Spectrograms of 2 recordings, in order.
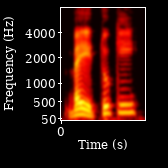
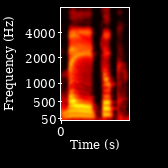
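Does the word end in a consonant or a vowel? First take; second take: vowel; consonant. First: The word ends with a short final vowel. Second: The word ends on a bare consonant.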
